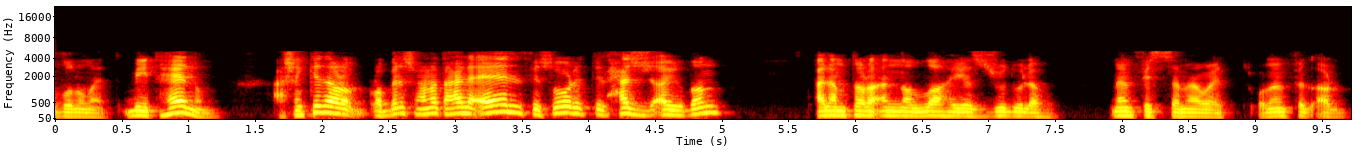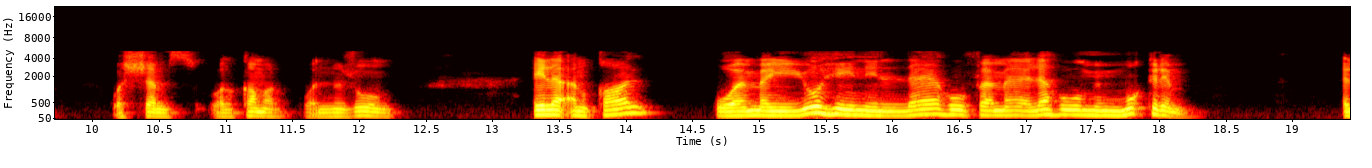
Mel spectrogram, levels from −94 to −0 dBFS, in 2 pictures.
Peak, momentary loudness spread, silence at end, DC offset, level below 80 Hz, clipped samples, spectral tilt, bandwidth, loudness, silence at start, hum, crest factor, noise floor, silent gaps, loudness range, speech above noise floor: -2 dBFS; 13 LU; 0 s; under 0.1%; -56 dBFS; under 0.1%; -9.5 dB/octave; 5.2 kHz; -21 LUFS; 0 s; none; 20 dB; -79 dBFS; none; 8 LU; 58 dB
